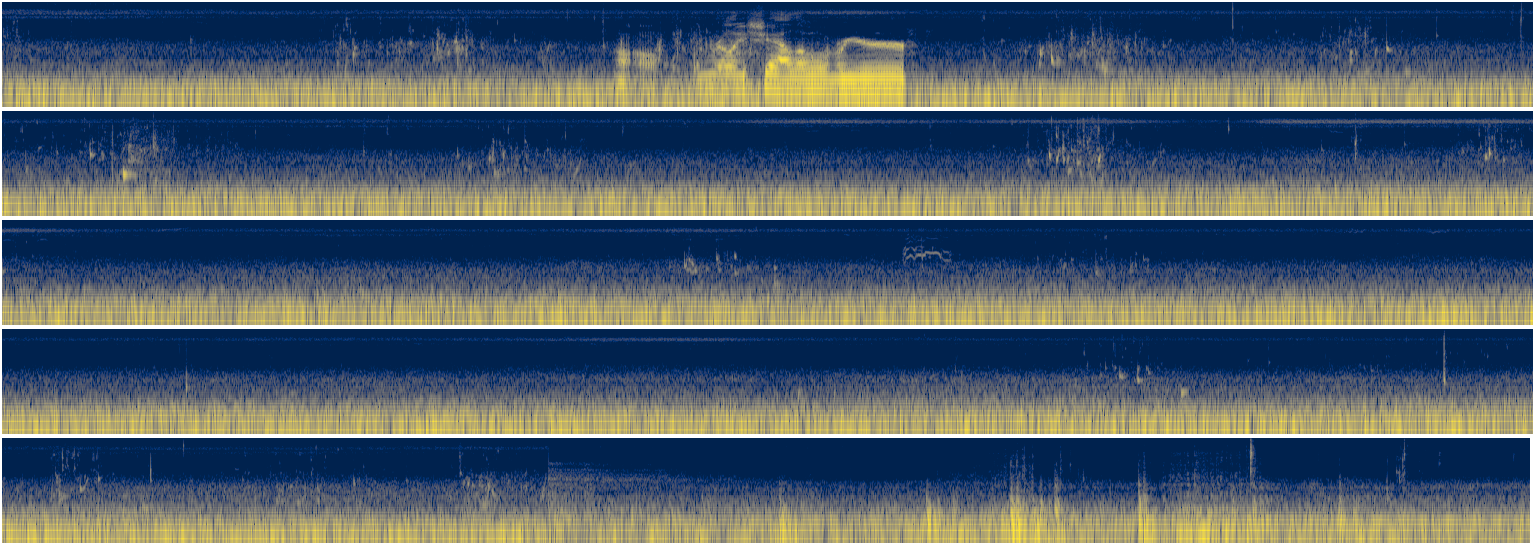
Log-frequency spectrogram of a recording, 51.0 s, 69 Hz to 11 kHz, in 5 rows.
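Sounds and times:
low rumble of wind and water: 0.0s - 51.0s
water drips and splashes: 6.5s - 11.8s, 40.2s - 44.5s.

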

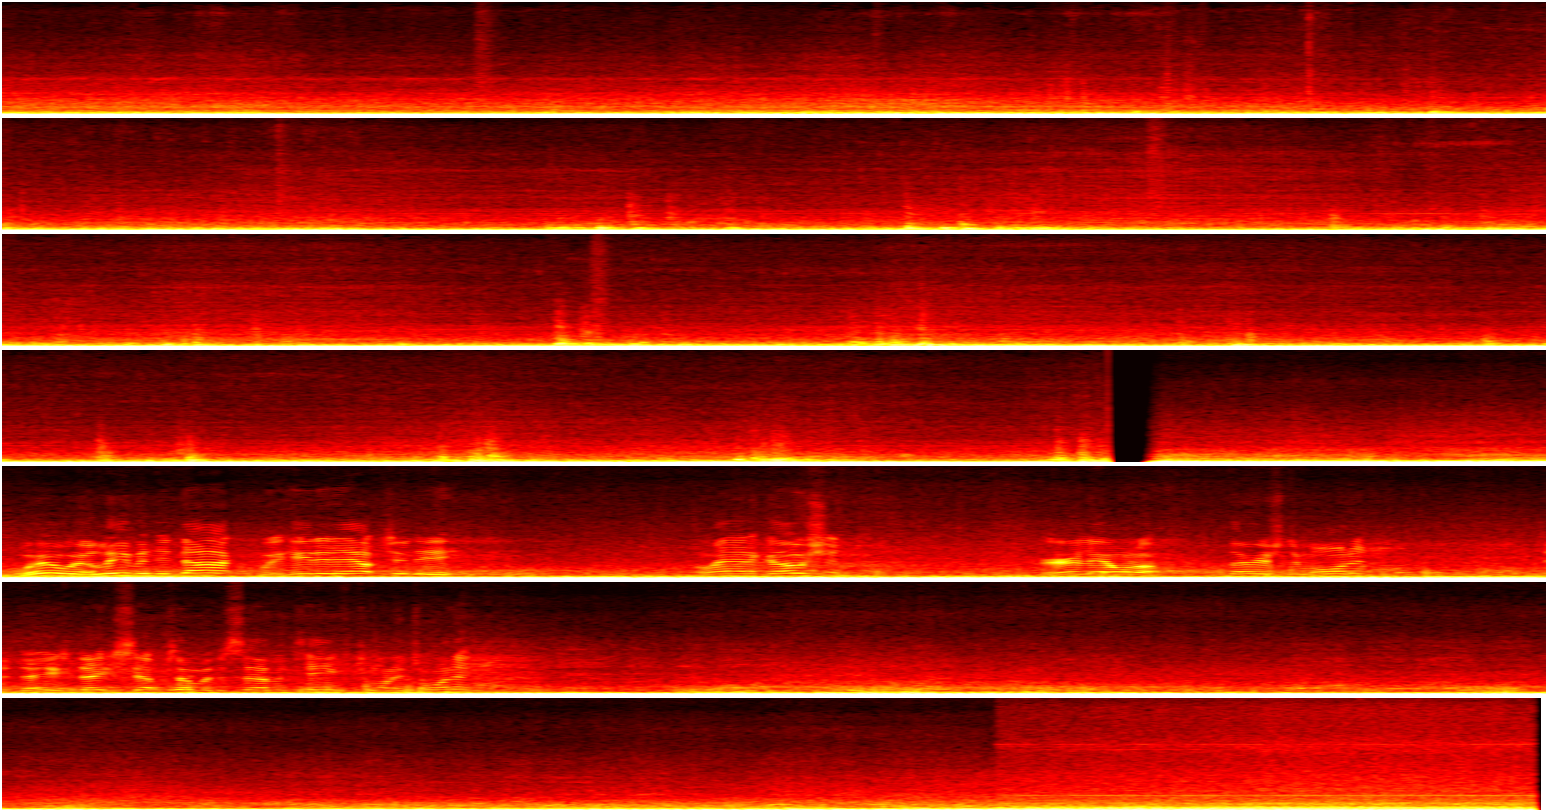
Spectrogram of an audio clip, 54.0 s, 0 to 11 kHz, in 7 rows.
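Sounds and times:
boat diesel engine drone: 0.0s - 54.0s
knocks and clatter: 5.2s - 28.8s.

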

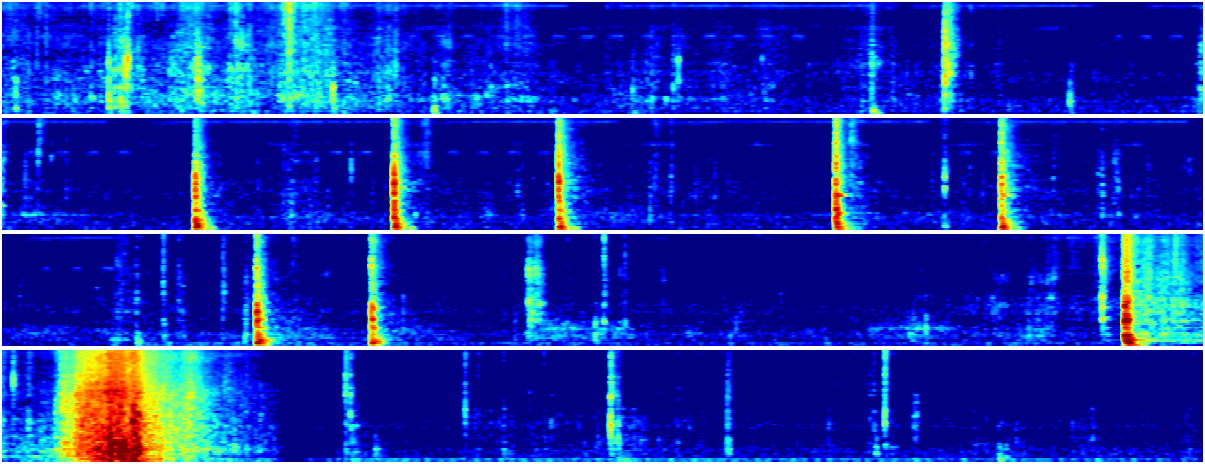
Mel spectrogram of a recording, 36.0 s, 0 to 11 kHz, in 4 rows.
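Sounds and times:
tool chopping wood: 10.4s - 10.7s, 11.9s - 12.2s, 13.2s - 13.4s, 15.2s - 15.5s, 16.4s - 16.8s, 19.8s - 20.1s, 20.8s - 21.0s, 26.3s - 26.8s.

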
